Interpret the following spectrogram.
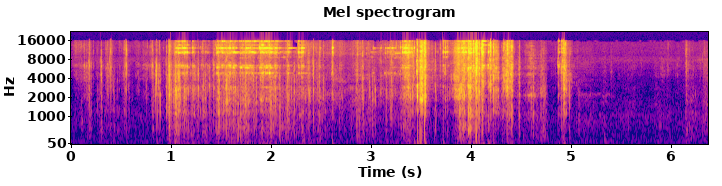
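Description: A small plastic bag of nuts, bolts and washers being opened with a crinkling rustle, then the metal hardware tipped into a steel magnetic parts bowl, clattering in two short bursts about three and a half and four seconds in.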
